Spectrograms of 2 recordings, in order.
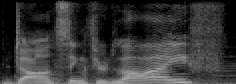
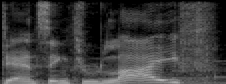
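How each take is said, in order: First: It is said in an exaggerated British accent. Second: It is said in an American accent. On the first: "they over-Britishize the entire show. So the song that everyone likes is, they say dancing through life rather than dancing" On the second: "Whereas in America"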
